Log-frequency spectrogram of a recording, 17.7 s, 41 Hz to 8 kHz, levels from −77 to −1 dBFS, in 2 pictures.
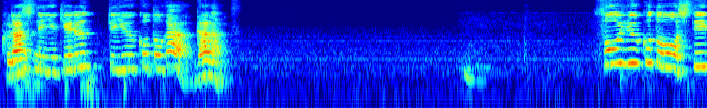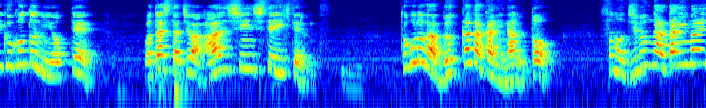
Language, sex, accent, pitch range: Japanese, male, native, 240-360 Hz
